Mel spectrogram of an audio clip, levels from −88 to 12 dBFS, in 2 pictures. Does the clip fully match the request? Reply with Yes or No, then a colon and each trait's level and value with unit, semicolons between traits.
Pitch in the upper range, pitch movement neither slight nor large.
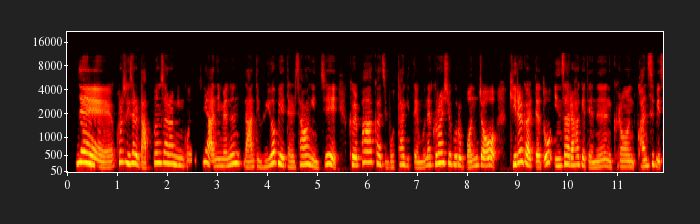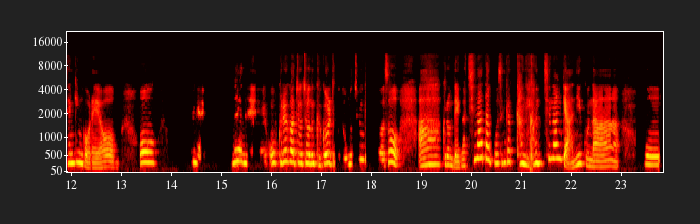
No: high, 235 Hz; wide, 7.1 semitones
